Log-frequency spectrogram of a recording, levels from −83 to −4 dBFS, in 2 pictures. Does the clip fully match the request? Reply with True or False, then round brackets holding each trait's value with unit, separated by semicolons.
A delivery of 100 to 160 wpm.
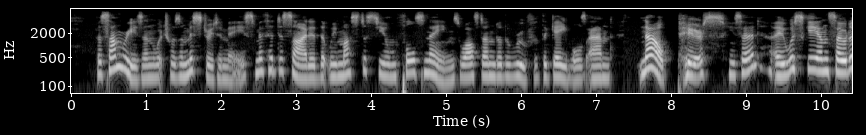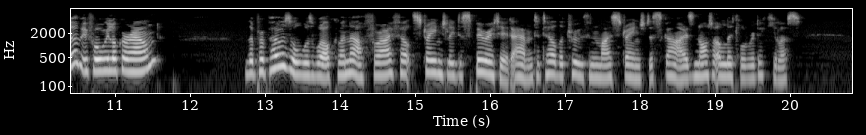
False (175 wpm)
